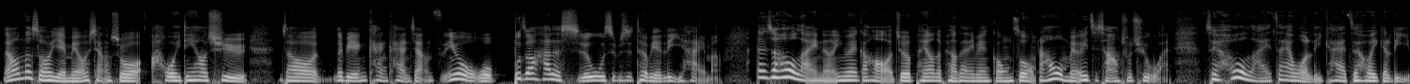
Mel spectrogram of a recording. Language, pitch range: Chinese, 165-220 Hz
